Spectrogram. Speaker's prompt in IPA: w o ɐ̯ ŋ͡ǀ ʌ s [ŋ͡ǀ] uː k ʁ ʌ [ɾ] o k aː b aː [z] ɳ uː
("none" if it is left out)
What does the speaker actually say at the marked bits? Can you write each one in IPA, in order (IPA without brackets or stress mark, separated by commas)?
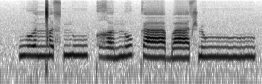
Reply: n̪, n̪, s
